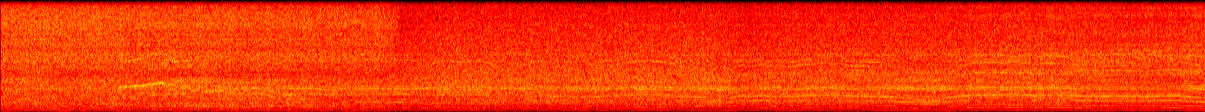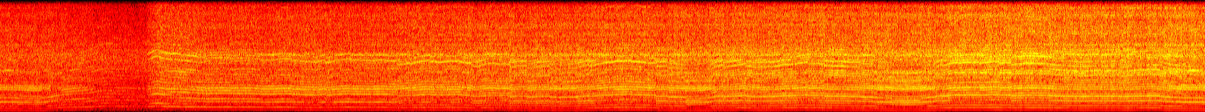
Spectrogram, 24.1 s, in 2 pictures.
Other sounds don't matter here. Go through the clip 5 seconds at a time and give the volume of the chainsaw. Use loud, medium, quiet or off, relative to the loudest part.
quiet, medium, medium, loud, loud.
